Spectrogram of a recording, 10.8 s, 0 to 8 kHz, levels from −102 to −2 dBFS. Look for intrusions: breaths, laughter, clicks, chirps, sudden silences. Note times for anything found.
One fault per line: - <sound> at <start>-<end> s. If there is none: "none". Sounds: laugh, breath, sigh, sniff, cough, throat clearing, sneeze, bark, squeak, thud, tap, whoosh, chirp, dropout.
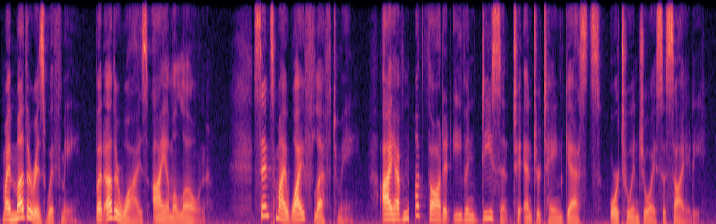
- dropout at 6.1-6.2 s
